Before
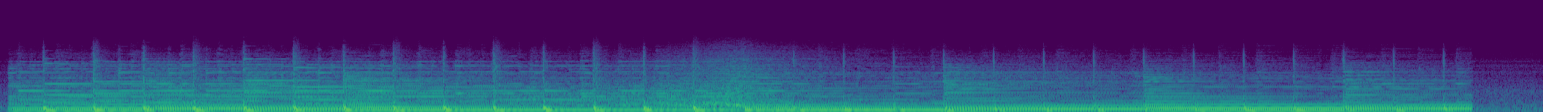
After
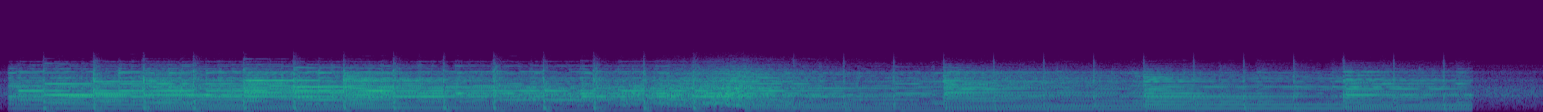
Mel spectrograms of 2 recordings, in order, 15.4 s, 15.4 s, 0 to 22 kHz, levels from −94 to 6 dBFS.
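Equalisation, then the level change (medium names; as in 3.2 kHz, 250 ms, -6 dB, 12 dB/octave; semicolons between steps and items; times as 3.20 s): cabinet simulation 420–2000 Hz, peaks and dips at 480 Hz +9 dB, 780 Hz +7 dB, 1.2 kHz +8 dB, 1.7 kHz +6 dB; -2.0 dB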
